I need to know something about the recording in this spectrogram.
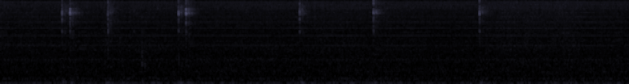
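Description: Faint computer mouse clicks, about half a dozen spread irregularly over a few seconds, over near-silent room tone.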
